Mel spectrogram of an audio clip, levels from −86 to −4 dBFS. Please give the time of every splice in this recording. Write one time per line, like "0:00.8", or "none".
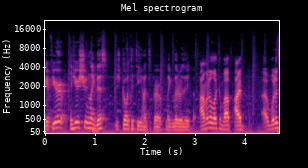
0:03.0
